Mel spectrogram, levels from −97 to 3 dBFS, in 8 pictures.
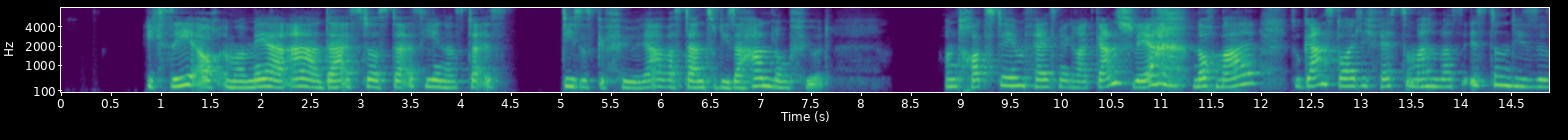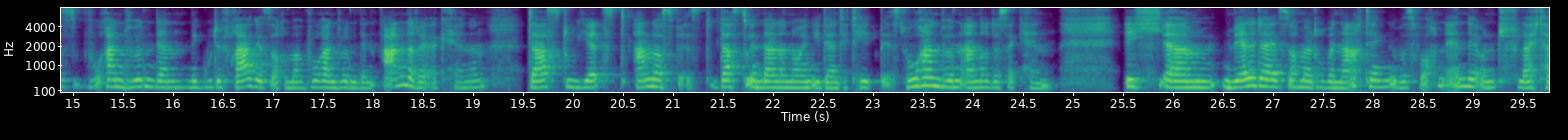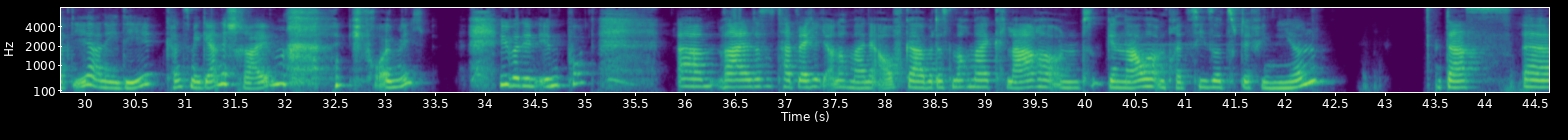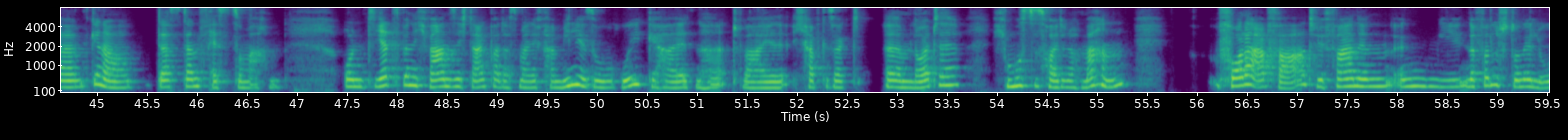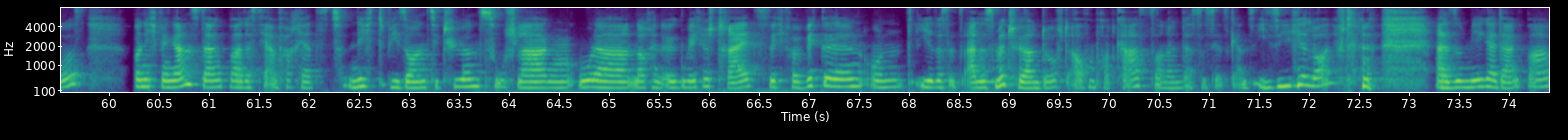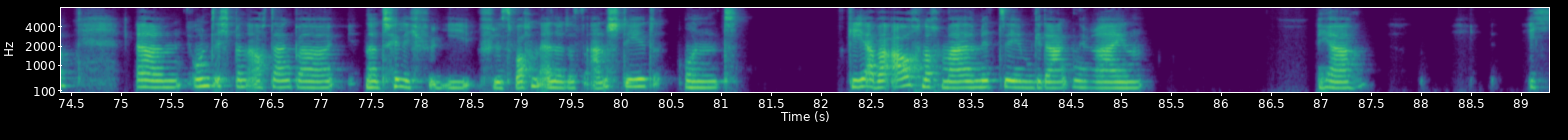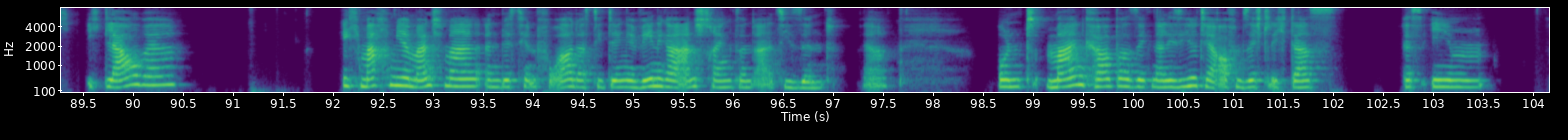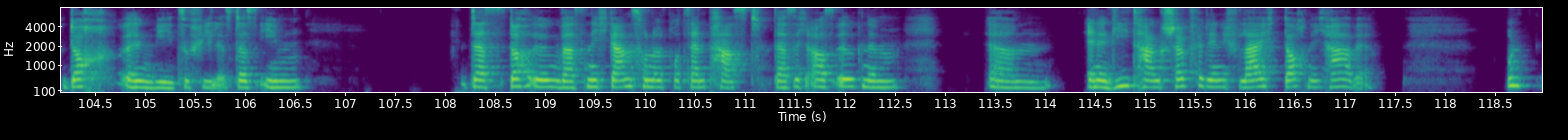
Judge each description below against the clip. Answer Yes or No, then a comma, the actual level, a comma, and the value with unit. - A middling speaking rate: Yes, average, 140 wpm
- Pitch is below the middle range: No, high, 235 Hz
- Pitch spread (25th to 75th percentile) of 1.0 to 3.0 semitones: Yes, average, 2.7 semitones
